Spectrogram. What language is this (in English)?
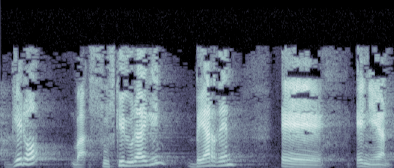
Basque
